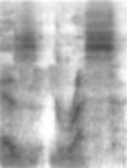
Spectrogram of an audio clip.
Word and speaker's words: Esdras: The book we're going to be reading today is First Ezras, and it's spelled E S D R A S.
